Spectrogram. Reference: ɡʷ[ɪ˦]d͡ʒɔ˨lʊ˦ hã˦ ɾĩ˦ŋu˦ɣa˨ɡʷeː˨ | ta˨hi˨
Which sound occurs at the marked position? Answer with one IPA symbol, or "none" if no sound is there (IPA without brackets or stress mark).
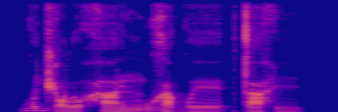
i˦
